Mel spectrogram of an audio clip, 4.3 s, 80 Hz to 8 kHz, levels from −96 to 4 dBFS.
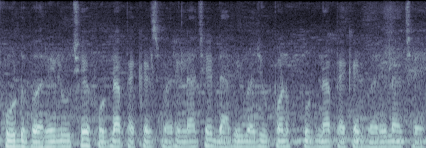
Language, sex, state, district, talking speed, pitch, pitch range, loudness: Gujarati, male, Gujarat, Gandhinagar, 225 wpm, 110 Hz, 105-115 Hz, -18 LUFS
